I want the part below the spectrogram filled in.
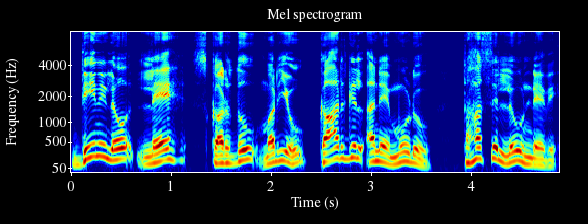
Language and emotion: Telugu, neutral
